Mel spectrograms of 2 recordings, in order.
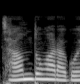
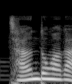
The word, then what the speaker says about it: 자음동화: 엄마, 자음동화라고 해야지. 자은동화가 아니라.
